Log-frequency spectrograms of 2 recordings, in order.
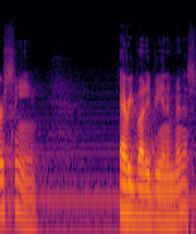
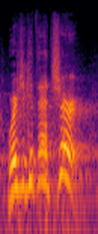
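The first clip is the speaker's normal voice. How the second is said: imitating the heckler; 11 semitones higher, 4 dB louder than usual. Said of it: "then he'd go".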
